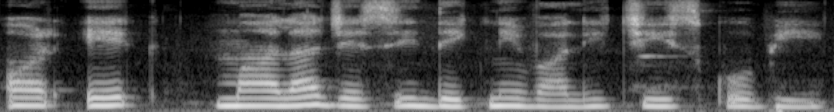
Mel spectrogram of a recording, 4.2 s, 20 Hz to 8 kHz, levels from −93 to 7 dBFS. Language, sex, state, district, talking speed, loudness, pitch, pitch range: Hindi, female, Sikkim, Gangtok, 145 wpm, -14 LUFS, 195 Hz, 185-200 Hz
